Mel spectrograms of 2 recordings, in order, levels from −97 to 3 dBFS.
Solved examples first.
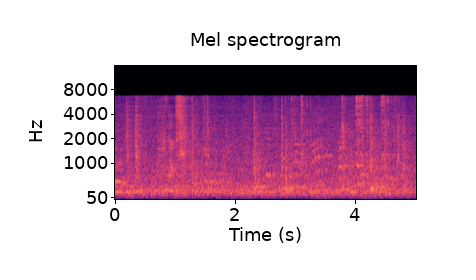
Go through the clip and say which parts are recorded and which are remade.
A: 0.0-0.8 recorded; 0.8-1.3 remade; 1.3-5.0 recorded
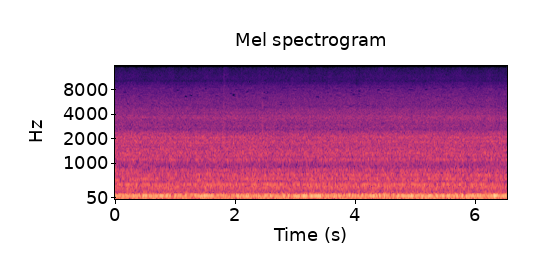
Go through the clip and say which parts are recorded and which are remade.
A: 0.0-6.5 recorded

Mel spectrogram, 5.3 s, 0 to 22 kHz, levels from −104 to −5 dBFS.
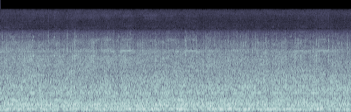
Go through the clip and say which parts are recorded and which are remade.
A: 0.0-1.0 recorded; 1.0-1.8 remade; 1.8-5.3 recorded

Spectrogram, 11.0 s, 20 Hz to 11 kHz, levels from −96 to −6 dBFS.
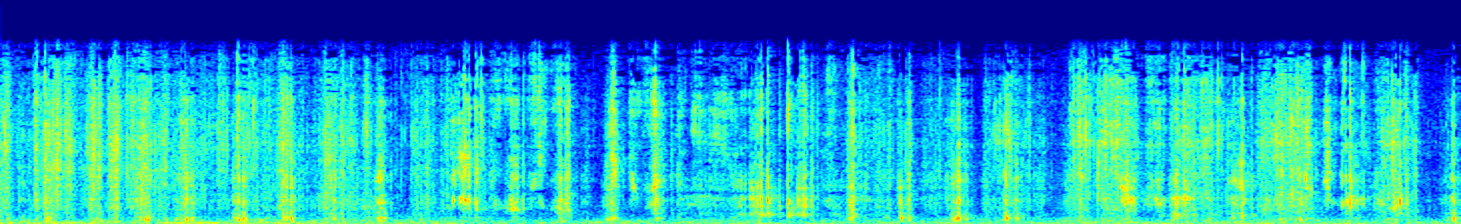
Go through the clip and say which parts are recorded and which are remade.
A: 0.0-11.0 recorded

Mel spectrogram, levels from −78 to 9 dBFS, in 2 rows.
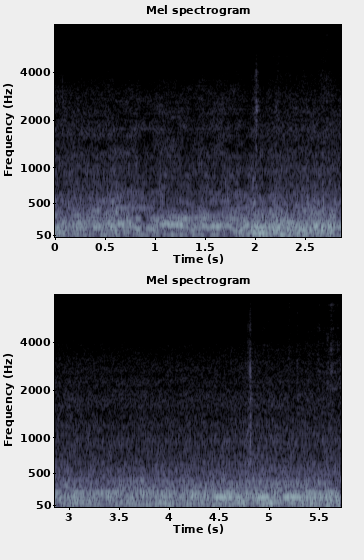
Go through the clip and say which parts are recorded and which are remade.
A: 0.0-0.6 recorded; 0.6-2.0 remade; 2.0-5.7 recorded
